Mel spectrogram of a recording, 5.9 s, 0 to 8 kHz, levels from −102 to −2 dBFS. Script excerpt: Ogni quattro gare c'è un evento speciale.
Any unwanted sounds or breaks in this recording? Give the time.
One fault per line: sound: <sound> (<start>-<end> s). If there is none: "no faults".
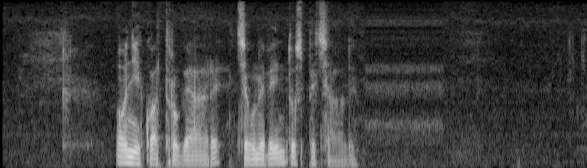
no faults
